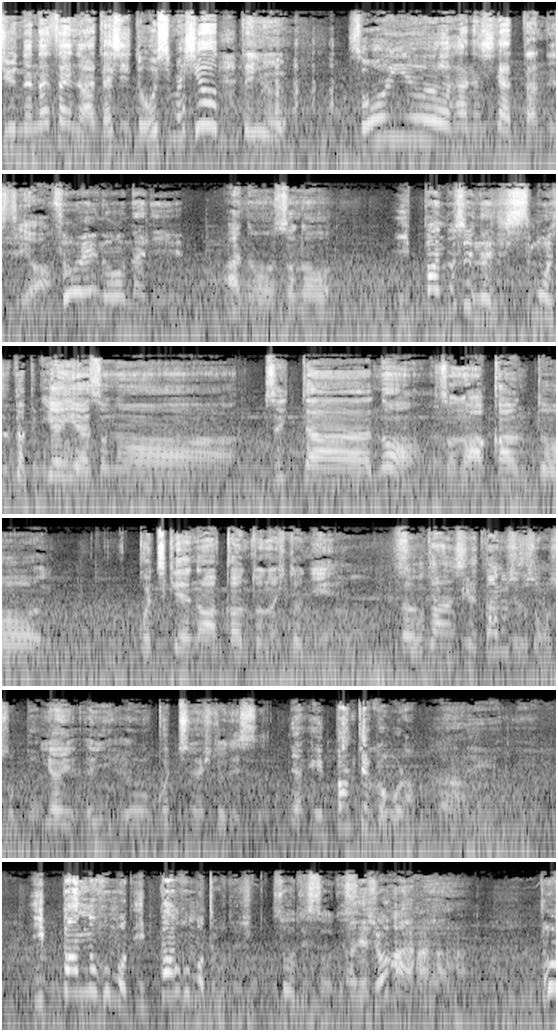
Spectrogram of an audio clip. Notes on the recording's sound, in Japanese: ドスドライブ収録。ロードノイズゴメンね。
